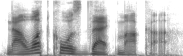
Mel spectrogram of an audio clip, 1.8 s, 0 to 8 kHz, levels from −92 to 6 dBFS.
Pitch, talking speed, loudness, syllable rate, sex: 110 Hz, 165 wpm, -21 LUFS, 4.4 syllables/s, male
